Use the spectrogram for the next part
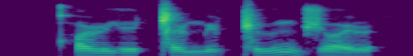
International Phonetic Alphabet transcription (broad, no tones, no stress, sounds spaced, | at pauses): qʰ o ɭ j e ǁ ɐ ɭ mʲ ɐ ɭ ǁ ʉ n d͡ʒ ɐ ɭ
